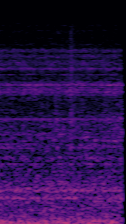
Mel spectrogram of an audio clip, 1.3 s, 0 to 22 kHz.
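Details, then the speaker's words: Sparton 1567 tube radio tuned to 680, running at reduced 100 V: even, continuous crackling frying hiss from the speaker; owner suspects tube elements vibrating, distortion source not yet confirmed. "so this is 680 you can hear that frying sound the game did you know it sounds like it sounds to me like the elements in a tube are vibrating"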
